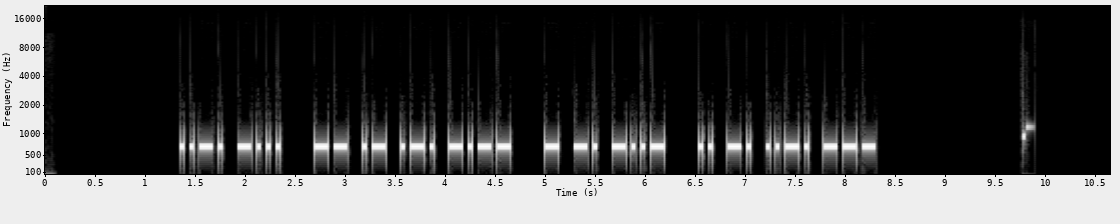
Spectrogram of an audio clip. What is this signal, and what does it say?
Morse code, heard as a keyed tone, about 25 wpm, 700 Hz. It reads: FB MARY TNX INFO
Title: Practice QSO - Exchange 3 - More Info - 25wpm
